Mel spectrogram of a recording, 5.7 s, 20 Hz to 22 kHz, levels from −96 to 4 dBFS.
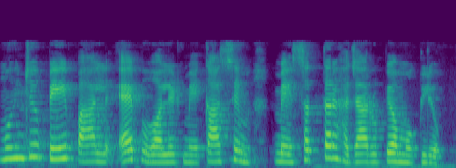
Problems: echo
